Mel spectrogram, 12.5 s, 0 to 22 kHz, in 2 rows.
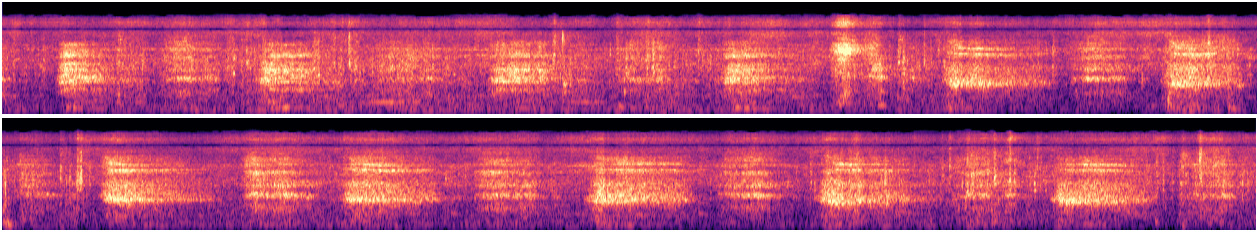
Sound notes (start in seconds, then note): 3.5 panting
